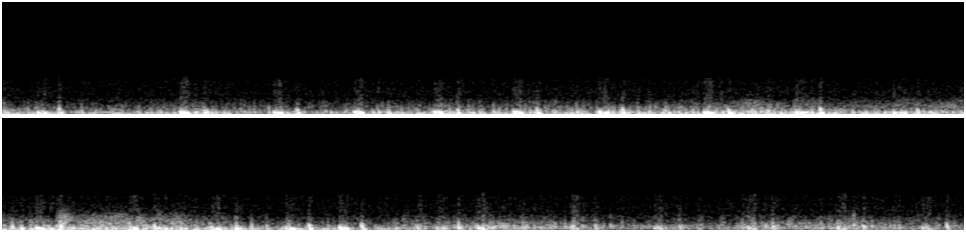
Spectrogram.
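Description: Steady, regular low thumps of a heartbeat come through a stethoscope placed over the aortic valve area, with some rubbing and muffled background noise. These are normal heart sounds after physical exertion, with a firm, regular rhythm and no clear extra sounds.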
